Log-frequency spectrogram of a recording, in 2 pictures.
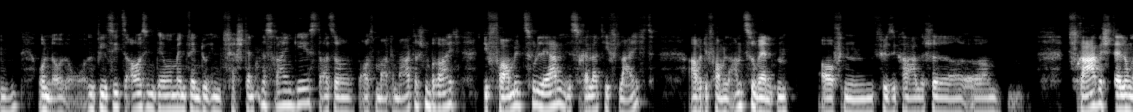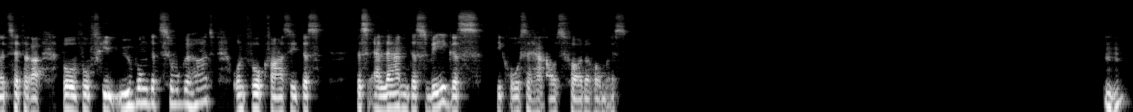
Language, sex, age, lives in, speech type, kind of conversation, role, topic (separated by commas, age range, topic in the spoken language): German, male, 55-59, Germany, conversation, podcast, host, Welche Lerntechnik hat dir am meisten gebracht?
